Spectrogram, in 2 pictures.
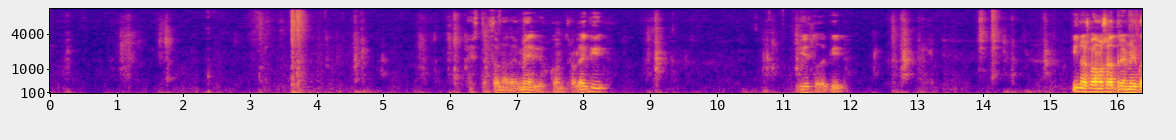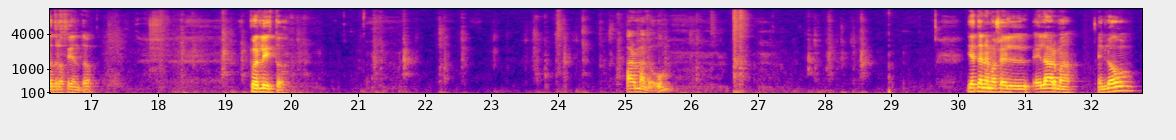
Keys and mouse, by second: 1.7 k, 6.0 2, 6.4 alt+right click, 6.8-11.0 ctrl+middle drag, 9.0 ctrl+x, 11.0 alt+right click, 12.6 ctrl+x, 13.0-32.5 middle drag, 14.3 a, 18.3 Tab, 19.1 Tab, 20.8 right click, 22.3 F2, 28.5 ctrl+s, 32.5 click.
